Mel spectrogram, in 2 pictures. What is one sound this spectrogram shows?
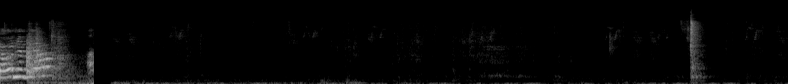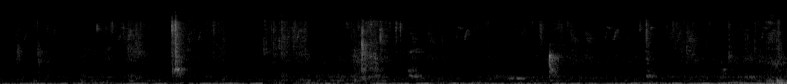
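A woman smears wet mud on a wall with her hands.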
